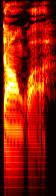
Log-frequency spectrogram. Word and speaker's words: Donghua: Believe it's pronounced Donghua. So Donghua. Donghua would be what animation is in China.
